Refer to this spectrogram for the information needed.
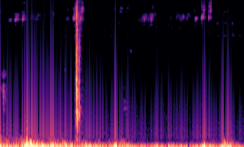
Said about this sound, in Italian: Il nulla, cioè non il nulla, c'è tutto qui, però in mezzo al paradiso, appunto telecomando, scatto remoto, macchina pronta, via latte davanti, la faggeta che la incornicia, senti eh,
